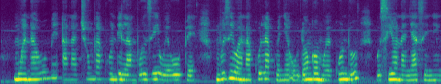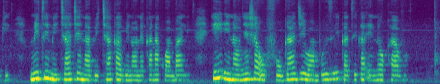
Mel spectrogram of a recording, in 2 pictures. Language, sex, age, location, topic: Swahili, female, 18-24, Nairobi, health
